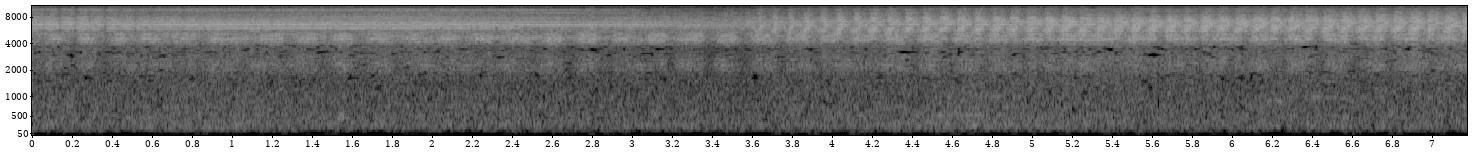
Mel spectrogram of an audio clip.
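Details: A chorus of cicadas in a wheat field fills the air with a steady, shrill buzz that partway through grows louder into a fast, rhythmic, throbbing pulse, with no other sounds standing out.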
